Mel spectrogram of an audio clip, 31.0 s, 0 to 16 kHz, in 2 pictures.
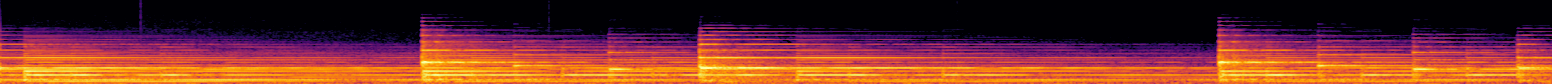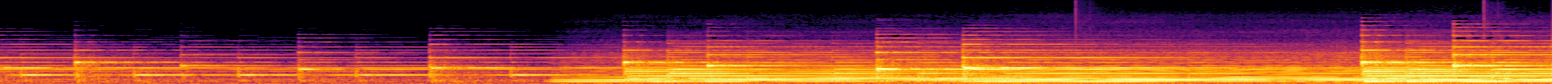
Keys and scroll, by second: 17.1-19.1 typing.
